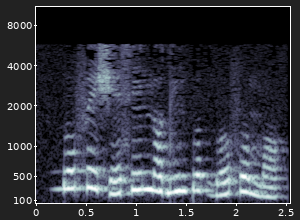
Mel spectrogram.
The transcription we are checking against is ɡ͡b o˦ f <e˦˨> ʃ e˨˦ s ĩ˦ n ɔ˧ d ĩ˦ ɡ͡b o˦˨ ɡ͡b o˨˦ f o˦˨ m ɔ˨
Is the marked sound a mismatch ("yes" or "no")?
no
